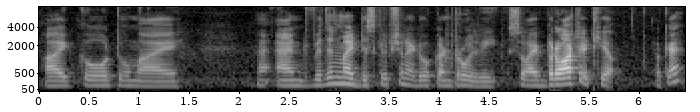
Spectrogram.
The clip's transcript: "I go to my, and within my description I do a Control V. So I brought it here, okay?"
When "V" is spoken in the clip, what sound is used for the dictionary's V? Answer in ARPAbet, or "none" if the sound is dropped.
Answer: V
